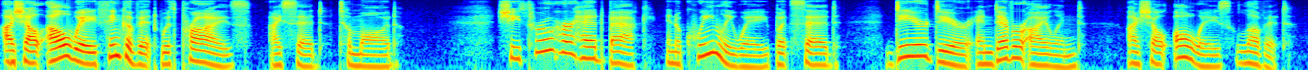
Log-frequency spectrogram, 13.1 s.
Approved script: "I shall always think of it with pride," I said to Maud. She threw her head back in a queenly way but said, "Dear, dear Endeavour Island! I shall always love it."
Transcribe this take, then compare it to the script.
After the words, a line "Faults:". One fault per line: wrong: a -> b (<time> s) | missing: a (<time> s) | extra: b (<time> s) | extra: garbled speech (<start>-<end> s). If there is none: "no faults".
"I shall alway think of it with prize," I said to Maud. She threw her head back in a queenly way but said, "Dear, dear Endeavour Island! I shall always love it."
Faults:
wrong: always -> alway (0.5 s)
wrong: pride -> prize (1.8 s)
